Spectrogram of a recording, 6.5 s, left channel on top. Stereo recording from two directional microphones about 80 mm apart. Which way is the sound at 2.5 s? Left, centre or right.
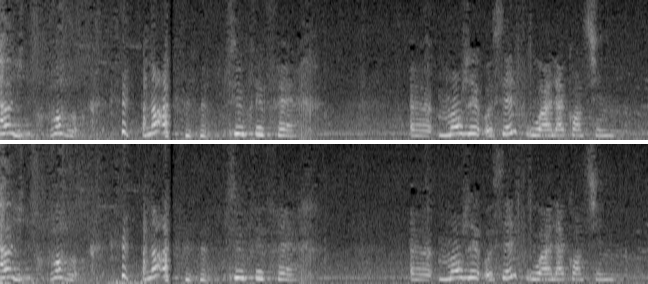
Left.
